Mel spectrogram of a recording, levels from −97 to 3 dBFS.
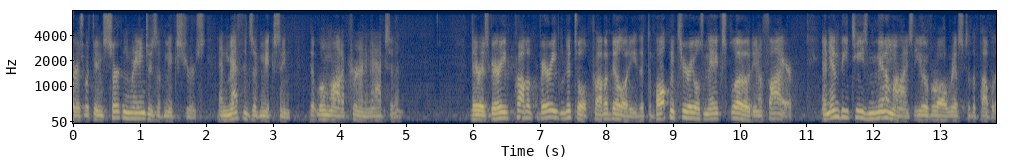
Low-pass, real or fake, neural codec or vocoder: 7.2 kHz; fake; codec, 16 kHz, 2 kbps, FreqCodec, smaller model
